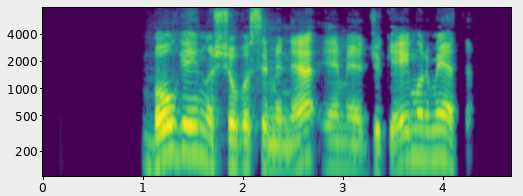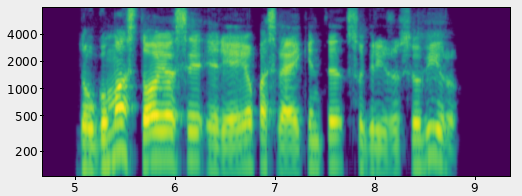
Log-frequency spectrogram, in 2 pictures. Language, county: Lithuanian, Kaunas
